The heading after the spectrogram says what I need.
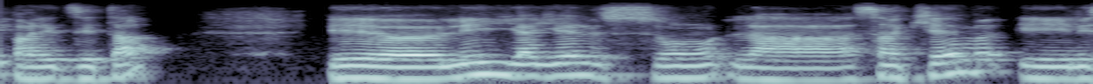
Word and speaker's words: Yahyel: Donc, on va commencer par les Yael. Ça s'écrit YAHYEL.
